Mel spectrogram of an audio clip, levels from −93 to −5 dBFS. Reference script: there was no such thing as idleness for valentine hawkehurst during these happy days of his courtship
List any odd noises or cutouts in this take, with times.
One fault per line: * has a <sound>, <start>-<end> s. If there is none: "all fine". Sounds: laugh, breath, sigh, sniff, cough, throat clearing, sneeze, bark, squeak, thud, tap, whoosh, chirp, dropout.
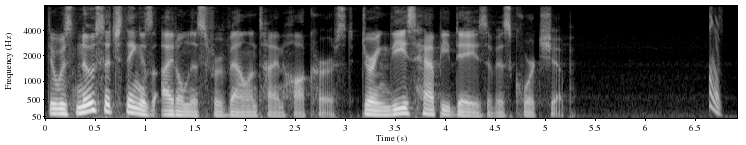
* has a chirp, 6.6-6.8 s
